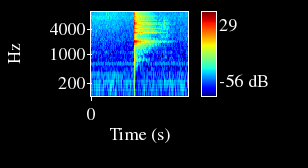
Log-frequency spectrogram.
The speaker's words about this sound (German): ich proste dir erstmal zu. Prost, liebe Jenny.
